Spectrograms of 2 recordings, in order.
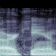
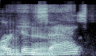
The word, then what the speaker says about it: Arkansas: How can you screw up Arkansas or Kansas? I call it our Kansas. Arkansas. Our Kansas. Arkansas. Arkansas.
